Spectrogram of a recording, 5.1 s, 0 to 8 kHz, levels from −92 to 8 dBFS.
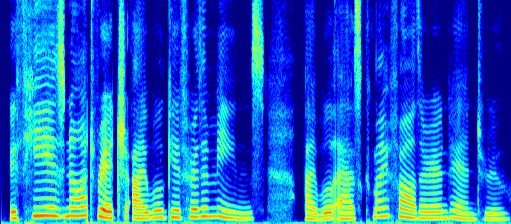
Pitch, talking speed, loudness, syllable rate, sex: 240 Hz, 210 wpm, -20 LUFS, 4.4 syllables/s, female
